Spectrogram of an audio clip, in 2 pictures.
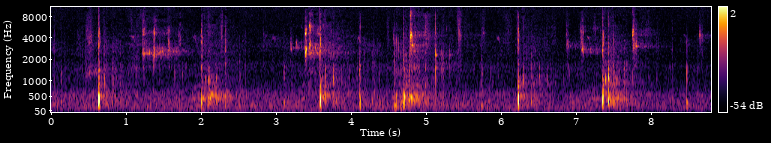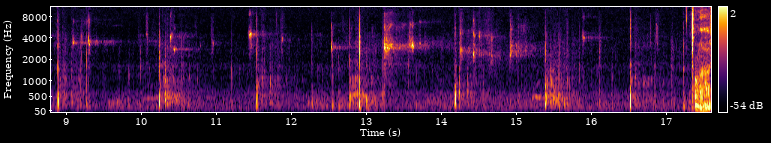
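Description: Tennis balls are struck back and forth at a steady pace.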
